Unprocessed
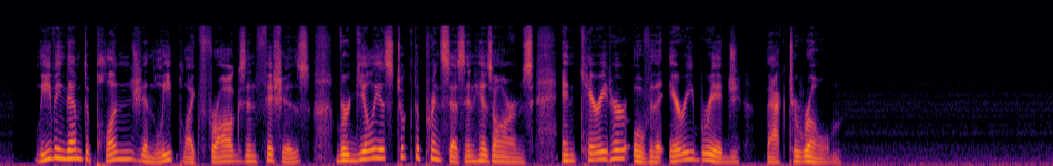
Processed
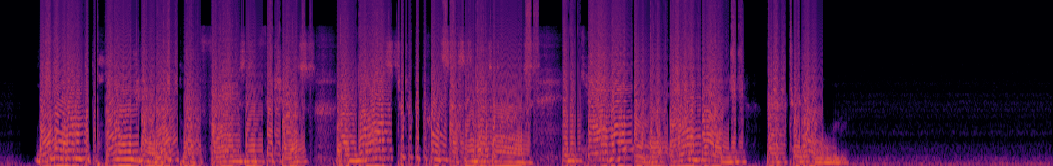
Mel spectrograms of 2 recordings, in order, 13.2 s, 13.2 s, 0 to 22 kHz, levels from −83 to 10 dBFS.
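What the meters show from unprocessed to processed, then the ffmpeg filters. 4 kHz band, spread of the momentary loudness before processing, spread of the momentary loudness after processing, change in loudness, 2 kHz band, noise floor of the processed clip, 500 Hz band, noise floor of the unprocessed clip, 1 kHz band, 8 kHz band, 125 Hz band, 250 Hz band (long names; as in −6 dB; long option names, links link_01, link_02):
+1.0 dB, 10 LU, 6 LU, −5.5 dB, −1.5 dB, −52 dBFS, −8.5 dB, −54 dBFS, +3.5 dB, +1.0 dB, −7.5 dB, −11.5 dB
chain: -filter_complex "[0:a]highpass=frequency=80:poles=1,lowshelf=frequency=180:gain=11.5,acompressor=threshold=-19dB:ratio=8,aeval=exprs='(mod(9.44*val(0)+1,2)-1)/9.44':channel_layout=same,asplit=2[link_01][link_02];[link_02]aecho=0:1:94:0.531[link_03];[link_01][link_03]amix=inputs=2:normalize=0,volume=-1.5dB"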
